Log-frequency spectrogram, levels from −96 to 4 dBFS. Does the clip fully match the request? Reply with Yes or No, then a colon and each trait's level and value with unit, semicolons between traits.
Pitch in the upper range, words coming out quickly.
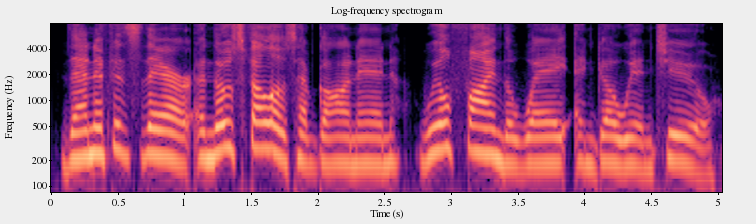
Yes: high, 205 Hz; fast, 215 wpm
